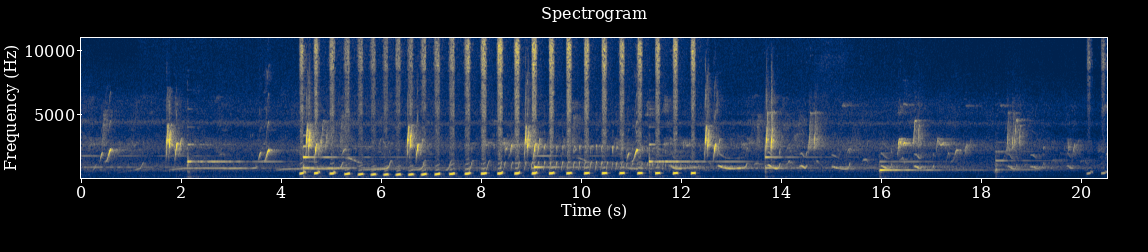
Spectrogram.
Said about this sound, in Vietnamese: Suốt ngày chỉ nghe tiếng bìm bịp kêu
